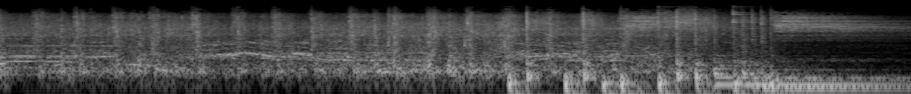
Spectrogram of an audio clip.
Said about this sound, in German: Natürlich nur echt mit den Klatschpappen hinten raus.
